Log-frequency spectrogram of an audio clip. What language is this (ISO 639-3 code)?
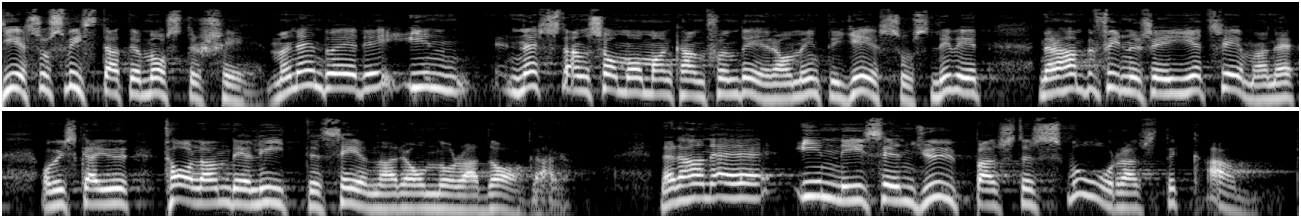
swe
